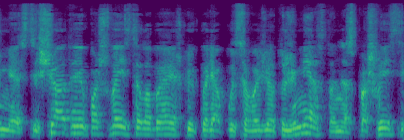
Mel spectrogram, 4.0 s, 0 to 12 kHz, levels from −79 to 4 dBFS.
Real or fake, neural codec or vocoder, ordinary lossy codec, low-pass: fake; vocoder, 48 kHz, 128 mel bands, Vocos; AAC, 32 kbps; 10.8 kHz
